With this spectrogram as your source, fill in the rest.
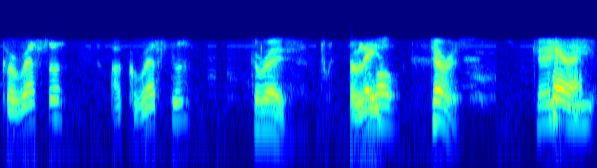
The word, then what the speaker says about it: Kerrace: But how is that lady's name pronounced? Kerrace or Kerrace? Kerrace.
